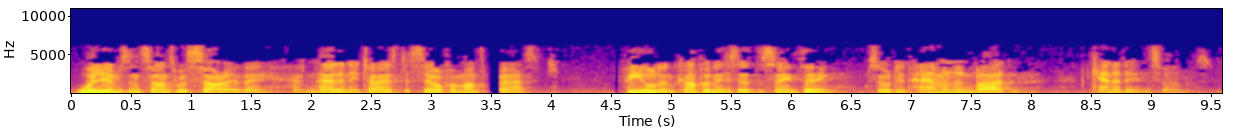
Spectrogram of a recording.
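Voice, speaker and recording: Grave radio crime narrator, very low, measured and dramatic, dulled vintage sound. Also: male voice, steady tone, slight background noise. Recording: muffled old radio recording, music behind.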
